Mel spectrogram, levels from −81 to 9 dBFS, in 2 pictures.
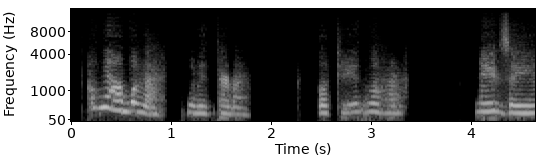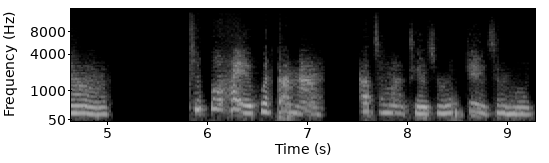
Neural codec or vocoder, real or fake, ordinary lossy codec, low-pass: codec, 44.1 kHz, 0.9 kbps, DAC; fake; MP3, 96 kbps; 14.4 kHz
